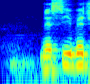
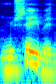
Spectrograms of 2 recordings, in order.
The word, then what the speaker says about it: Nesibe: Haris künyesi ümm atiyed adını Nesibe CK anlamında nü seybe diye telaffuz edenler de vardır Medine'nin yerlilerinden olan bu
